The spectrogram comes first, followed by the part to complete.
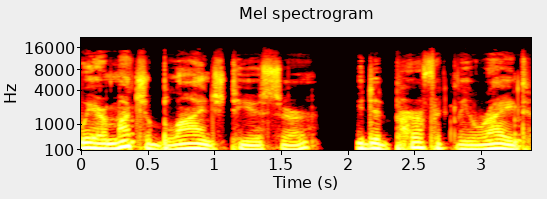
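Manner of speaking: kindly, gentle, mild tone. Reading a story aloud, a lady thanking the narrator: soft and gentle voice. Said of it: "in a soft and gentle voice".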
